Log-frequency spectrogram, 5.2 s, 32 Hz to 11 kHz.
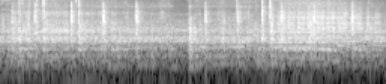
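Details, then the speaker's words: GoVideo DVR4000 DVD-VCR, top off, tape inserted: uneven clicks and whirring that keep stopping and restarting as the mechanism keeps reloading and won't return the tape; drive gear cracked and detached from clutch, almost no take-up torque. "definitely something going on with that mechanism it doesn't want to give me my tape back it wants to love it every time I don't want it to load"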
